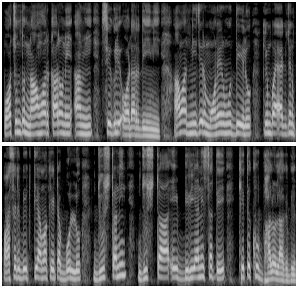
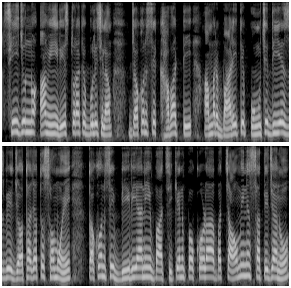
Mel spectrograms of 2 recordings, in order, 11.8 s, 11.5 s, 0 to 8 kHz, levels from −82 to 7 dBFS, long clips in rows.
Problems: none marked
